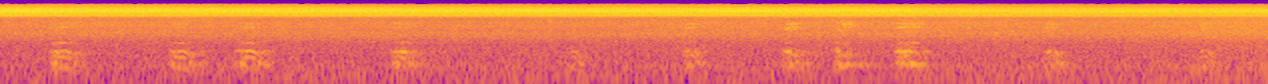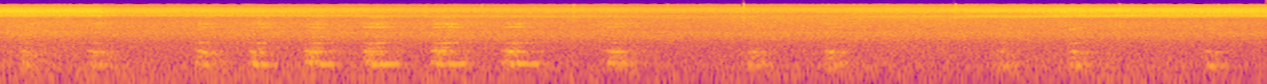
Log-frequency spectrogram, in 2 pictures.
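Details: Howler monkeys calling above a cabana at Camaroncito EcoResort, Panama: rough, throaty grunts in irregular bursts, denser and louder toward the end, against a continuous shrill background hiss.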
